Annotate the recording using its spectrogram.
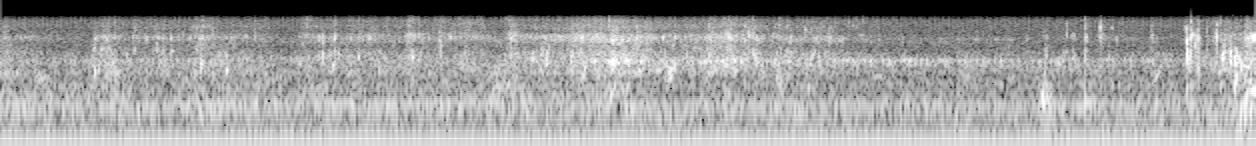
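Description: Boat motor running with a steady low hum under a wash of water and wind noise, with a few faint knocks.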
